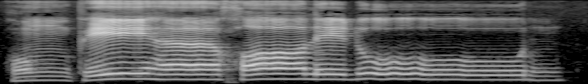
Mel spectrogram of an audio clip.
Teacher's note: ہم میم ساکن کے بعد پھا آیا ہے، اظہاری شفوی ہوگا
